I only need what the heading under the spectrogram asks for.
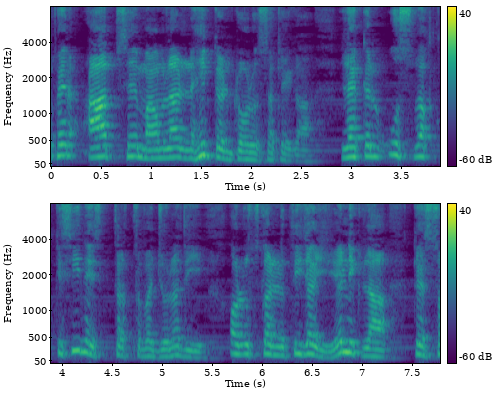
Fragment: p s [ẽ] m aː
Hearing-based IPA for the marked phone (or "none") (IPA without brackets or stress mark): e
